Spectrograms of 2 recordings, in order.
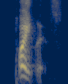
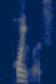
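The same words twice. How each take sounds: First: Emphatic, much louder; louder repeat. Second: Said in the usual way. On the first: Real, not acted. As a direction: punch the repeat out loud. Repeats word, second louder.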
